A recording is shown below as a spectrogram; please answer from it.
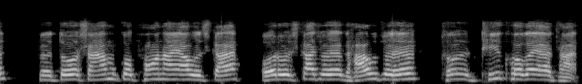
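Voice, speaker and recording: A man's voice: very high-pitched, bright, forceful tone, dry recording. A young man telling a motivational story from his sales work in a chatty way, repeating phrases for emphasis. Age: young adult. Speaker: network marketing distributor.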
